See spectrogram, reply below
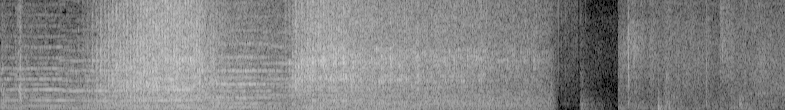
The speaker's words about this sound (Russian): потом садится в машину, уезжает.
